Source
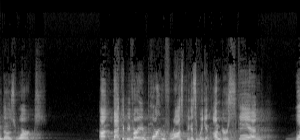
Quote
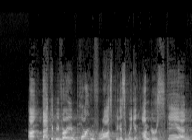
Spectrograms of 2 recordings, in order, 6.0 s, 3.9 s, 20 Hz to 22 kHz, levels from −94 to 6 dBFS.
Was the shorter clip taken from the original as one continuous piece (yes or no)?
yes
